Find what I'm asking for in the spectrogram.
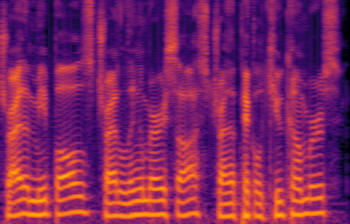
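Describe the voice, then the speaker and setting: A man co-hosting a podcast with casual banter and deadpan joking. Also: medium pitch, a little fast. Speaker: podcast co-host.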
